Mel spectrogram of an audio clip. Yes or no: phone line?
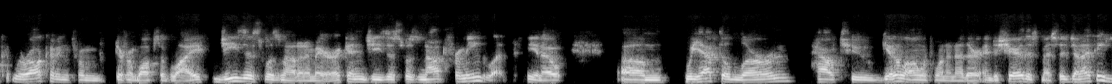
yes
